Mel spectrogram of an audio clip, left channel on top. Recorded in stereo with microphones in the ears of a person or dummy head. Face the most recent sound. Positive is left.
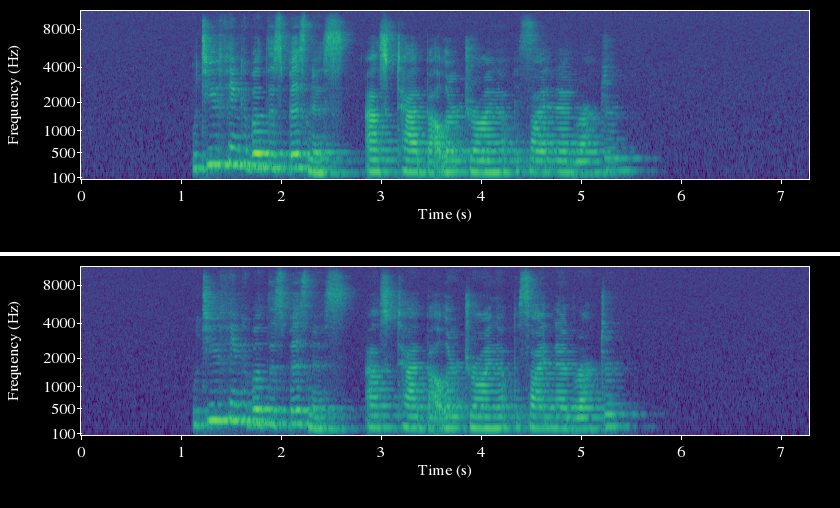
turn(degrees=-55)  # may be behind; listen again after turning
